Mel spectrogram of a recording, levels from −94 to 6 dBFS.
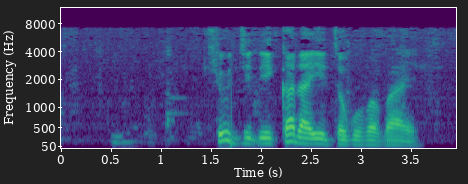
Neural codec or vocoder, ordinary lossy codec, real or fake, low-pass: none; MP3, 64 kbps; real; 7.2 kHz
